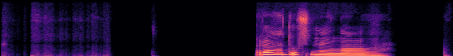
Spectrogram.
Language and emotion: Russian, sad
